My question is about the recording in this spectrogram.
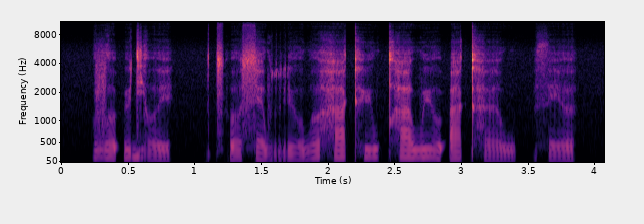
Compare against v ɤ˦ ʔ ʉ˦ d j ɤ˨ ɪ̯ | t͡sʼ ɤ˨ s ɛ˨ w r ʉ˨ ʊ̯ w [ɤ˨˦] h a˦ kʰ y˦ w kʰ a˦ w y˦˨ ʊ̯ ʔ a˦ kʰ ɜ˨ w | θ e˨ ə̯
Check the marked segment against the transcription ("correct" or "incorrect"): incorrect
